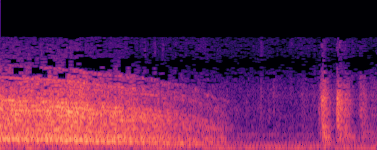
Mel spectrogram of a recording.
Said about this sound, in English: Car coming.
